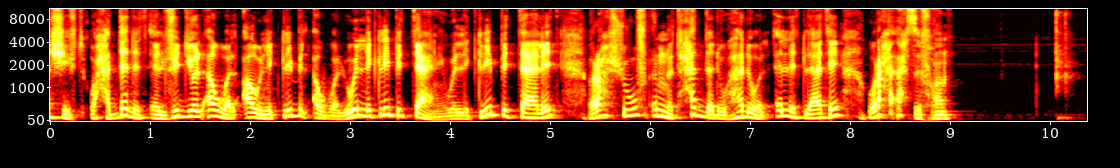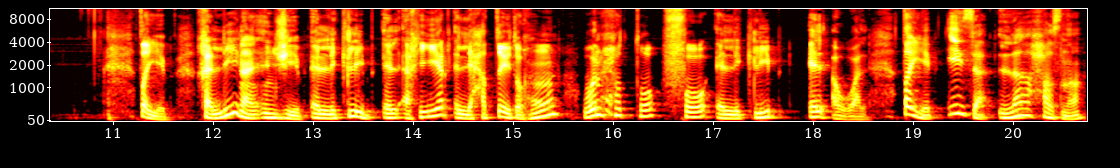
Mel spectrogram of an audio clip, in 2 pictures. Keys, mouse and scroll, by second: 0.4-4.8 shift+drag, 10.1 Delete, 13.0-18.2 drag.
